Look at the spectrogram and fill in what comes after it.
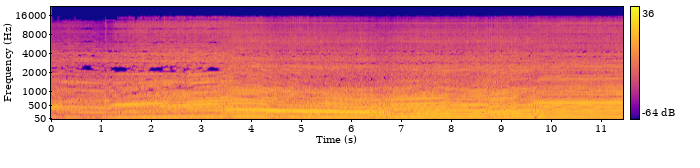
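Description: Onboard sound of a MotoGP racing motorcycle's four-cylinder engine at racing speed. The engine note jumps up, sinks slowly for a few seconds, dips sharply at a gear change about nine seconds in, then climbs steadily as the bike accelerates.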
